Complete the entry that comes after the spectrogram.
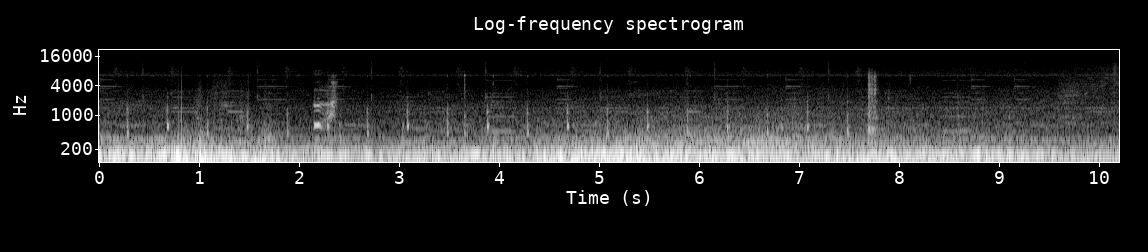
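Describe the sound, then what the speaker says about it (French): A third-generation Citroën C3 engine hums low and steady while accelerating, a soft rumbling drone with wind buffeting the microphone and faint clicks throughout. "Avec un petit bruit de moteur, tout petit, uniquement quand j'accélère."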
